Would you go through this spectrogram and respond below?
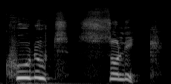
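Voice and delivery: high, slow, grand proclamation; hammed-up formal announcement; mock Klingon declaration. Klingon term declared dramatically.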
